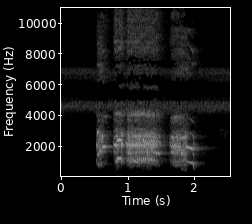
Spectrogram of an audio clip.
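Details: Four-part crow from a red junglefowl with white legs, a lure sound for trappers: a short rough start, a longer buzzy stretch, a pause, then a dropping end note, while insects hum continuously.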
